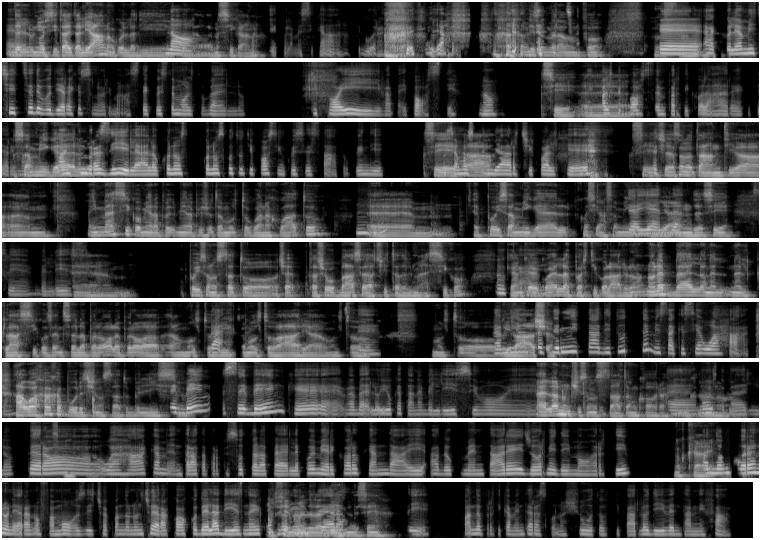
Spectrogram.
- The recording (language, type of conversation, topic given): Italian, unstructured, Qual è stato il momento più emozionante che hai vissuto durante un viaggio?
- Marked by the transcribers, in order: other background noise; chuckle; laughing while speaking: "quella italiana"; chuckle; chuckle; tapping; unintelligible speech; "proprio" said as "propio"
